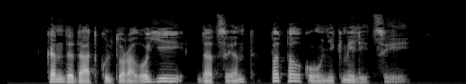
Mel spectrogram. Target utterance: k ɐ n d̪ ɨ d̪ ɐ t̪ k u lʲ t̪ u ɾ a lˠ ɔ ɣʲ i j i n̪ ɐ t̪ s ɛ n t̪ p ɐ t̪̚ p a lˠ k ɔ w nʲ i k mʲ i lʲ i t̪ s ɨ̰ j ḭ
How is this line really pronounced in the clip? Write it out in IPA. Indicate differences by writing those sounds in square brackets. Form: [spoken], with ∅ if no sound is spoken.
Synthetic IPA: k ɐ n d̪ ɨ d̪ [a] t̪ k u lʲ t̪ u ɾ a lˠ ɔ ɣʲ i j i [d̪] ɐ t̪ s ɛ n t̪ p ɐ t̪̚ p a lˠ k ɔ w nʲ i k mʲ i lʲ i t̪ s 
